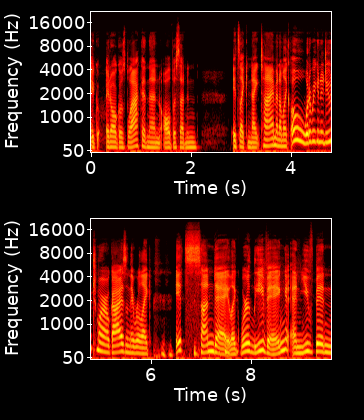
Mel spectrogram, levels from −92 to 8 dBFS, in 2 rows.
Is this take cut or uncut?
uncut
